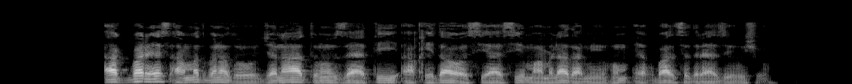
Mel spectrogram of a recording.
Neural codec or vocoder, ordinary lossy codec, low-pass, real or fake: none; MP3, 32 kbps; 7.2 kHz; real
